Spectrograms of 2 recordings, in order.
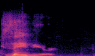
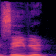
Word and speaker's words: Xavier: read some comics he's xavier they're just xavier you don't pronounce the x you pronounce the x like a z b u says zebra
